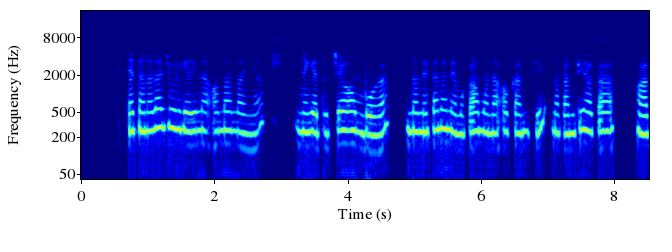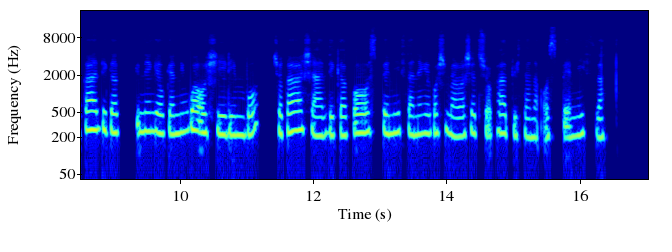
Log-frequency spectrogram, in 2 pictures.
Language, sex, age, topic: Oshiwambo, female, 18-24, agriculture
